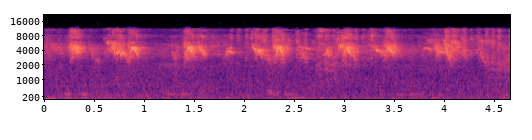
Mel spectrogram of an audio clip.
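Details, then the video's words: House sparrows give clustered bright chirps in bursts roughly every half second, overlapping into a lively chatter, with occasional low knocks beneath. "House Sparrow Chirping | Sparrow Chirping Sounds"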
